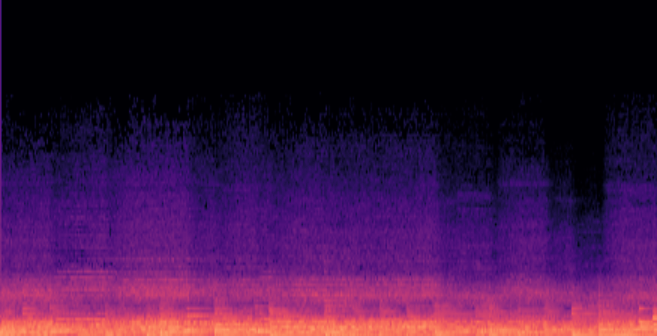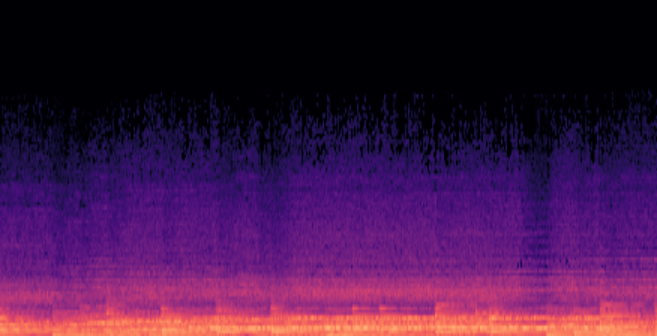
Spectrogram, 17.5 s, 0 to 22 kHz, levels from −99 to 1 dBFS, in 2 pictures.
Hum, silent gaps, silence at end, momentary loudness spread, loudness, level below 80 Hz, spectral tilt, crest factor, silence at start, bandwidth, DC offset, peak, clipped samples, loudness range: none; none; 0 s; 6 LU; -22 LUFS; -42 dBFS; -8 dB/octave; 16 dB; 0 s; 10 kHz; under 0.1%; -6 dBFS; under 0.1%; 4 LU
